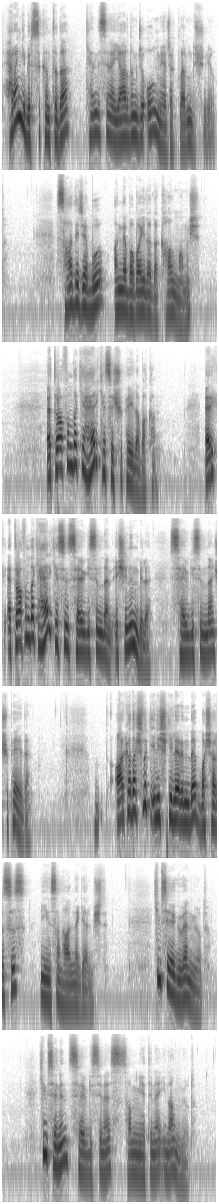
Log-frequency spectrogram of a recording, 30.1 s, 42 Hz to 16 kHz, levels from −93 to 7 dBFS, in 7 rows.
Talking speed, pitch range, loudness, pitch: 75 wpm, 125-160 Hz, -20 LUFS, 135 Hz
